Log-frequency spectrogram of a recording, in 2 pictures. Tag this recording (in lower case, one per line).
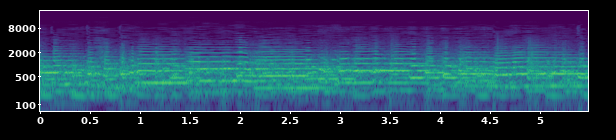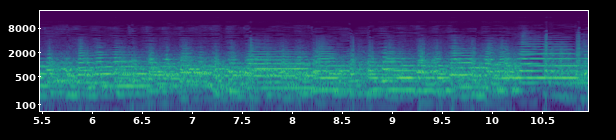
playing trombone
